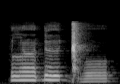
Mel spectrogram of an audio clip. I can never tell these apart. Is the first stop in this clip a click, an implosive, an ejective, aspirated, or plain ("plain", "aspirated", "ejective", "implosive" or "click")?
implosive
